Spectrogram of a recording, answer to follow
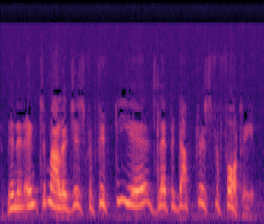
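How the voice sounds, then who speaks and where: A man playing a feisty, eccentric, folksy man in his seventies in a 1940s radio drama, with a raspy, creaky voice. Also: extremely high pitch, animated, quick pace, darkish tone, heavily acted. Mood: chatty, eager. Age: 70s. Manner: folksy, brash, chatty. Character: feisty old man in a wheelchair, eccentric butterfly collector. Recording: vintage 1940s radio recording.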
